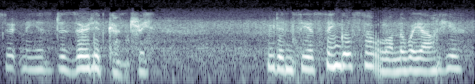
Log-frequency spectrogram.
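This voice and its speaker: A woman's voice: medium pitch, fairly quick, very noisy, natural voice. An actress playing a troubled, anxious wife, voicing her dread in tense, dramatic vintage radio style. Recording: muffled vintage radio broadcast with music.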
